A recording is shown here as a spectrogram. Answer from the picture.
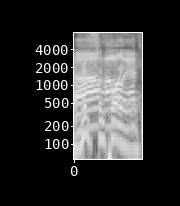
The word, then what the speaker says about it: Vincent Poirier: You get Poirier's name right, but you deliberately say Bertan's first name wrong? – Well, it's like Christian Fourier, so it's very easy for me.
